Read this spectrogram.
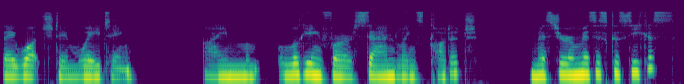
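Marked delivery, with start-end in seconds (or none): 2.0-6.8 lightly voiced American stranger, easy on the Greek name; American accent. American stranger asking locals the way, in a light American accent. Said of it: "unmistakably recognizable as American".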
